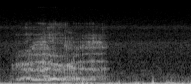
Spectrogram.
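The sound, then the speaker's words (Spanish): A tiger roars once, a loud, raspy growl lasting about a second, then it cuts off, leaving a quiet background with a couple of soft thumps. “Un tigre.”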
